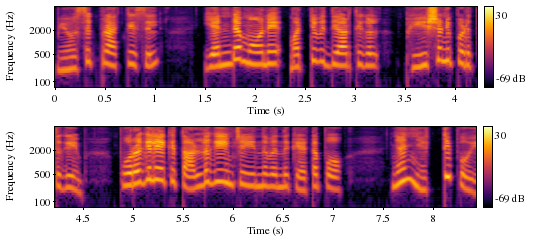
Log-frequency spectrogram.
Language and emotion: Malayalam, surprised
